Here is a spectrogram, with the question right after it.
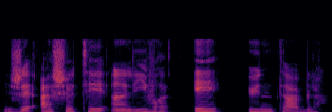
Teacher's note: You never ever link et with anything, so as not to confuse it with est. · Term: no liaison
